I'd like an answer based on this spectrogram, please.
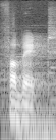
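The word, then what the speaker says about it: forbade: बट द लॉ ऑफ the jungle फबेट, इसका जो pronunciation होता है इस वर्ड का फबेट, और इसका मतलब होता है प्रतिबंधित, यानी मना करना।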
